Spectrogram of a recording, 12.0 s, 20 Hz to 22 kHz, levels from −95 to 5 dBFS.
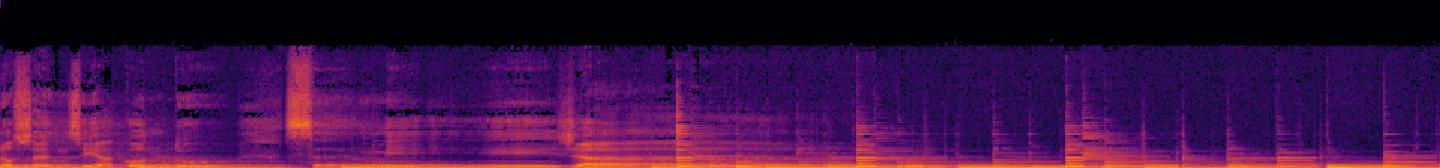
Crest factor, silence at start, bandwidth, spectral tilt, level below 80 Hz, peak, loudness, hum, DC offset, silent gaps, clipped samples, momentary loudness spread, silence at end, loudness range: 16 dB; 0 s; 15 kHz; -6.5 dB/octave; -36 dBFS; -8 dBFS; -25 LUFS; none; under 0.1%; none; under 0.1%; 8 LU; 0 s; 3 LU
